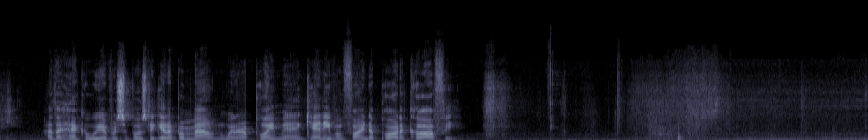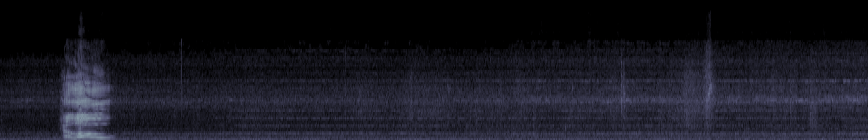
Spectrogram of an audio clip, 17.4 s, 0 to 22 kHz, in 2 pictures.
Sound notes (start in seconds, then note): 4.6 chuckles; 7.2 suspenseful music playing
